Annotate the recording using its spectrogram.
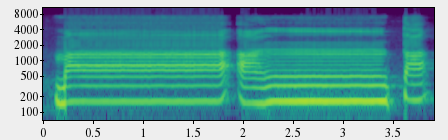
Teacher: نون والقلم وما یسطرون ما انت، میم کے آگے جو الف ہے، الف کے اوپر مد ہے، اس مد کو مد منفصل کہا جاتا ہے، دو الف کے برابر آپ نے اس کو لمبا کرنا ہے۔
